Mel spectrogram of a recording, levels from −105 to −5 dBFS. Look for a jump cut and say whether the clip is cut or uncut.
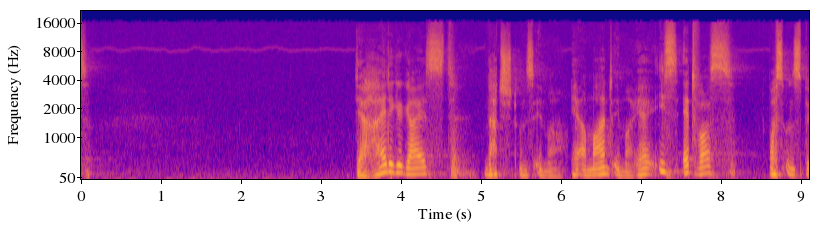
cut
